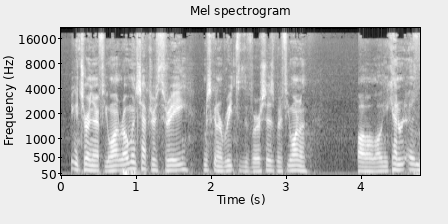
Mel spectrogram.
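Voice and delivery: ordinary delivery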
